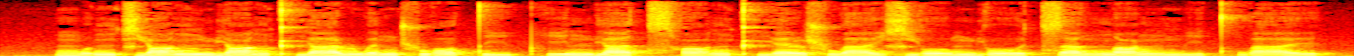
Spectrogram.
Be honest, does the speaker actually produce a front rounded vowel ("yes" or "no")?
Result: no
